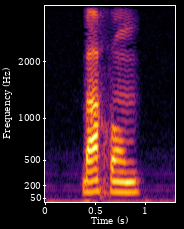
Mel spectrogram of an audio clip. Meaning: 1. knock, rap, pound; beating 2. collision, clash; conflict 3. beat, rhythm
- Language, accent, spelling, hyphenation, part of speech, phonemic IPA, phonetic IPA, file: Armenian, Eastern Armenian, բախում, բա‧խում, noun, /bɑˈχum/, [bɑχúm], Hy-բախում .ogg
